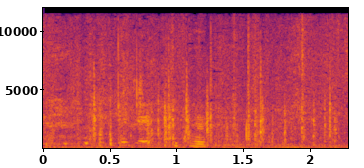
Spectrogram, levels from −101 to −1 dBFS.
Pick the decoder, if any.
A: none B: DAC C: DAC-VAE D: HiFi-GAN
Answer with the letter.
A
